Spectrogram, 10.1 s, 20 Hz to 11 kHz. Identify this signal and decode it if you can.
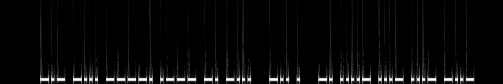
Morse code, heard as a keyed tone, about 22 wpm, 700 Hz. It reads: KB9JNB DE N4VVX
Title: USA Callsign DE Callsign 22wpm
